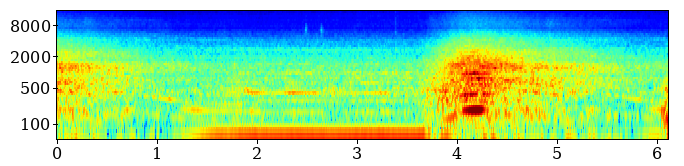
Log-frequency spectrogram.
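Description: Car engine after an APR performance tune, revving from a steady idle into one brief, moderately loud surge near the end, recorded close by with no talk.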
